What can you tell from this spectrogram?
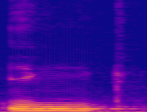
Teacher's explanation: izhar wal ilgam tidak jelas nunnya tidak benar-benar jelas in tapi tidak juga ee masuk gitu ya tidak ik tidak masuk ke kaf tapi ing masih ada nunnya sedikit dan juga samar-samar masuk ke huruf kaf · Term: Ikhfa haqqiqi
